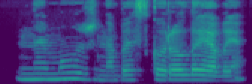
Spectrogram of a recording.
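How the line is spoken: Bitter sigh. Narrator (Ukrainian): провісниця гірко зітхнула

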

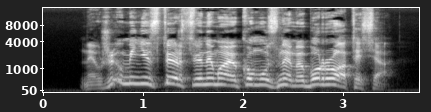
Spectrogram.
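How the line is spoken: Angry question. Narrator (Ukrainian): сердито запитав Рон

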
